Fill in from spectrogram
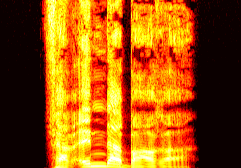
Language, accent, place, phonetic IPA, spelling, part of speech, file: German, Germany, Berlin, [fɛɐ̯ˈʔɛndɐbaːʁɐ], veränderbarer, adjective, De-veränderbarer.ogg
- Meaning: 1. comparative degree of veränderbar 2. inflection of veränderbar: strong/mixed nominative masculine singular 3. inflection of veränderbar: strong genitive/dative feminine singular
